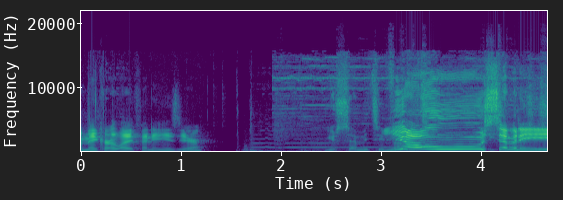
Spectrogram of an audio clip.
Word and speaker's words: Yosemite: Want to know how many years of my life I pronounced it Yosemite? Not an embarrassing amount, but probably 13 or 14 years of age when I learned that was not how you pronounced it.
